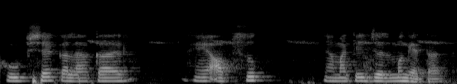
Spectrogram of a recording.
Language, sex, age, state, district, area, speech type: Goan Konkani, male, 18-30, Goa, Ponda, rural, spontaneous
